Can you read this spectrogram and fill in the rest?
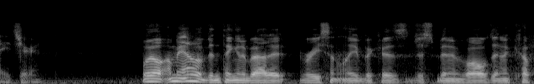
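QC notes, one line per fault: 0.91–1.41 s, AMR comfort noise: for half a second the phone judged the talker silent and stopped sending speech frames, so the receiver filled the gap with synthetic noise built from a rough estimate of the background's level and spectral shape. The real background drops out and is replaced by a steady, smooth hiss that switches in and out abruptly. On a waveform this shows as a flat, even band. On a spectrogram it shows as a uniform, featureless noise block with hard vertical edges. Around it the wideband codec sounds clear, which points to a high AMR-WB rate.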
